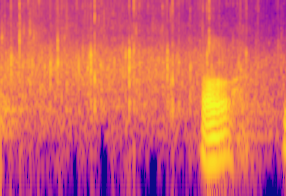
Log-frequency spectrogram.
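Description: Audience applauding, a fairly quiet, dense patter of many hand claps, with a man's brief "uh" near the end.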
